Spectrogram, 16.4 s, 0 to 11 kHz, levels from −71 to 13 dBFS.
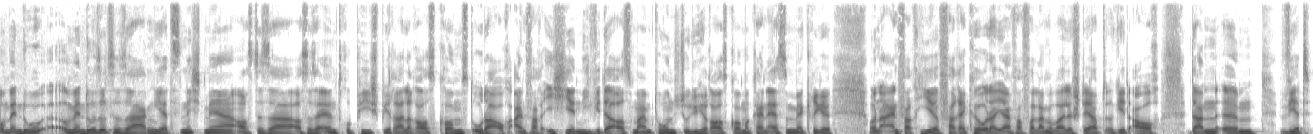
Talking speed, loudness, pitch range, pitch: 170 wpm, -19 LUFS, 135-160 Hz, 145 Hz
